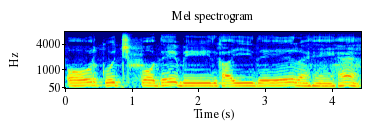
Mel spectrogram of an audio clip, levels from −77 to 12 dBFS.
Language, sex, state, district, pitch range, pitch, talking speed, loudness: Hindi, male, Punjab, Fazilka, 140-155 Hz, 145 Hz, 110 wpm, -13 LUFS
